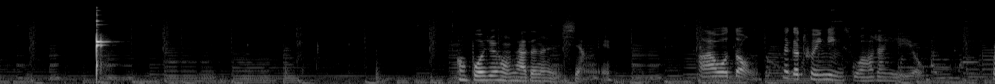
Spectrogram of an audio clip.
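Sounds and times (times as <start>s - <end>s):
glasses clinking in a toast: 1.0s - 1.2s
speech: 4.6s - 6.3s, 7.0s - 9.9s.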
